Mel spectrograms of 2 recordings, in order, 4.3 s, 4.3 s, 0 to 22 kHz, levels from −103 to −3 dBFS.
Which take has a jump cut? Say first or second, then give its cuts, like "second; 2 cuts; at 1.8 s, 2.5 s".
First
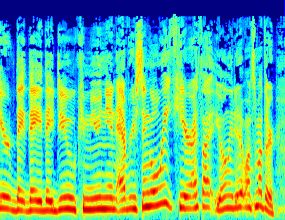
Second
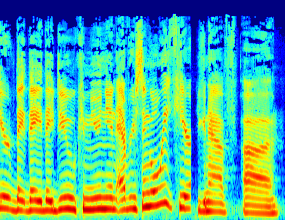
second; 1 cut; at 2.8 s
